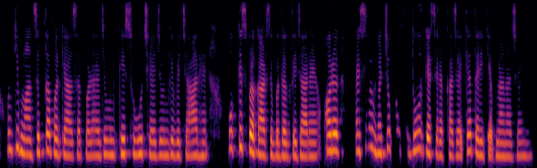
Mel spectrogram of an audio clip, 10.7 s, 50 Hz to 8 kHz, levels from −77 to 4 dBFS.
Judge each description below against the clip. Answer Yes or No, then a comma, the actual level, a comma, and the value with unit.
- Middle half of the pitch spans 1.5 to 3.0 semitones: No, average, 3.5 semitones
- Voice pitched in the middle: No, high, 210 Hz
